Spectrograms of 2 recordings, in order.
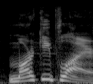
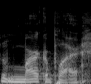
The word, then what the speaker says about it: Markiplier: annually from ads alone markiplier son it's easy to forget why do you say his name like that markiplier he's just markiplier markiplier's been killing the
